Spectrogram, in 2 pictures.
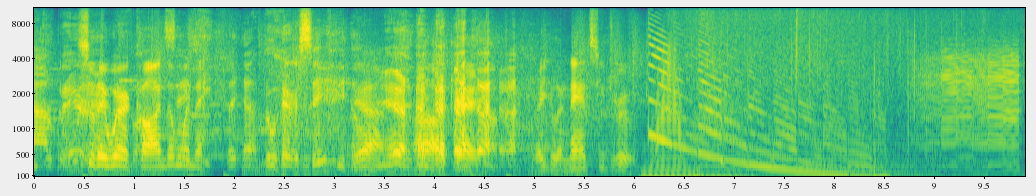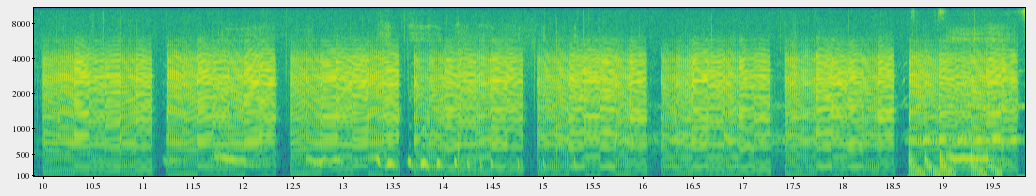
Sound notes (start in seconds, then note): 3.4 laughs; 4.7 laughter; 6.0 electronic music; 9.4 energetic techno music; 13.8 woman crying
